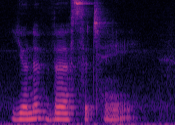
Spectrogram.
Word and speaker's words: university: So we have university, 5 syllables. The main stress is on the, containing a long vowel sound. And we have a lot of unstressed syllables, but also secondary stress. And you might have spotted it if you remember that a lower vertical line shows secondary stress. Yes, it's in the first syllable. So you has secondary stress, the has the primary stress, and then n and then city are all unstressed.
